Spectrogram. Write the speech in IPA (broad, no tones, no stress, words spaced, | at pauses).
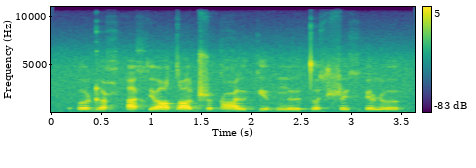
ʔoɖʊħhax ɾʲɔ dˤɯɖ͡ʐʊɡ ʕɯkʲɯv n̪ɯ t̪osʂɨxʔø ɳʊ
